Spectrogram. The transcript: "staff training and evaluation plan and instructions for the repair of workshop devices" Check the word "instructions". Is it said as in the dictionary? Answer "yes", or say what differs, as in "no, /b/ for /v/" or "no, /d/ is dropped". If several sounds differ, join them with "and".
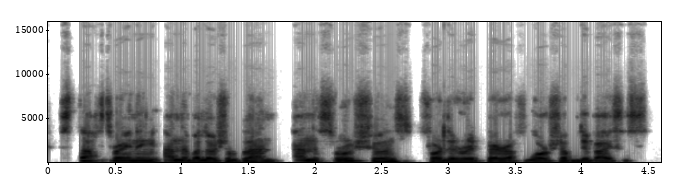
no, /k/ is dropped and /s/ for /z/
